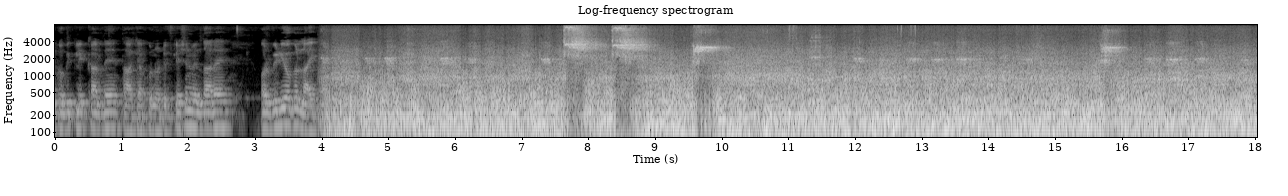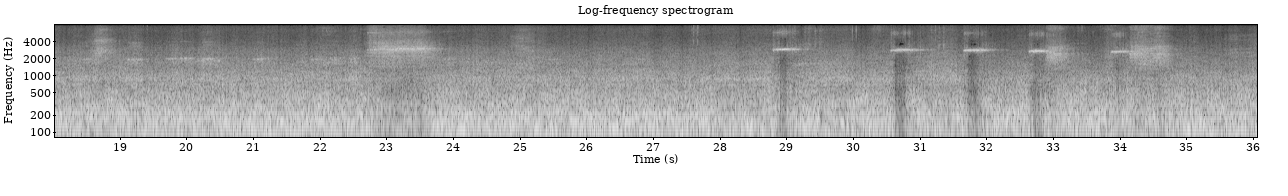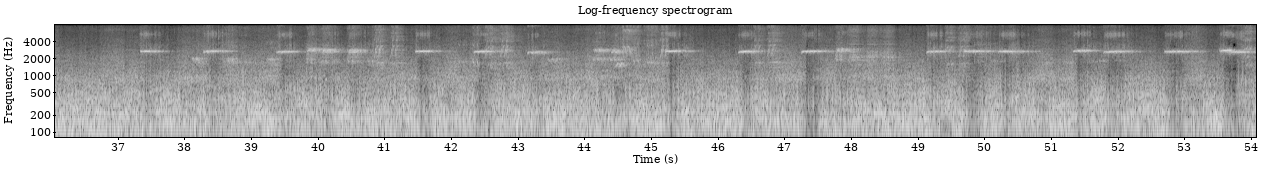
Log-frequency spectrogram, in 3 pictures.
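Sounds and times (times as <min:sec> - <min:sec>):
loud steady rushing noise: 0:03.7 - 0:54.0
caged birds chirping: 0:07.6 - 0:10.2, 0:22.2 - 0:24.0, 0:30.6 - 0:34.9, 0:37.4 - 0:48.6, 0:49.2 - 0:54.0.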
